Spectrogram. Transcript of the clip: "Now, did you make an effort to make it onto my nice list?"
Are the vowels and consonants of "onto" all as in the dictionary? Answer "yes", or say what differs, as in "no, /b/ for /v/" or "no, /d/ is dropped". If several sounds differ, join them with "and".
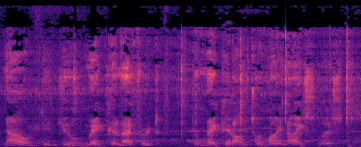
yes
